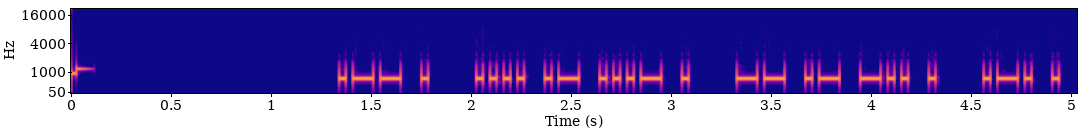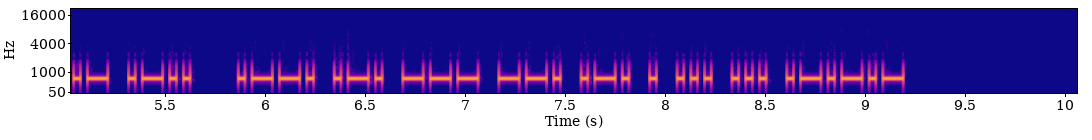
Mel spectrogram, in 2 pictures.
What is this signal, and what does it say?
Morse code, heard as a keyed tone, about 34 wpm, 700 Hz. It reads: WE HAVE MADE REAL PROGRESS.
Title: Sentences from Top 1400 Words 35wpm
